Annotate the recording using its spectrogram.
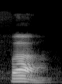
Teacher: Kemudian dalam baca fa, usahakan gigi dengan gigi ujung gigi atas dengan bagian dalam bibir bawah, sehingga anginnya tidak terlalu kuat.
